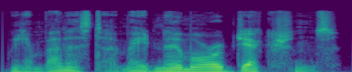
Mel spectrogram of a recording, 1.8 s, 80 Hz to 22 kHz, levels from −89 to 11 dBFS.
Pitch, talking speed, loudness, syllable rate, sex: 100 Hz, 205 wpm, -18 LUFS, 6.5 syllables/s, male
